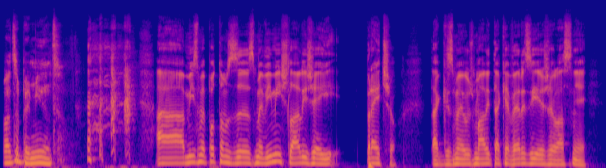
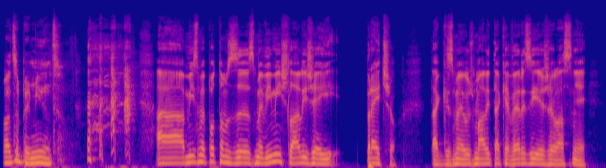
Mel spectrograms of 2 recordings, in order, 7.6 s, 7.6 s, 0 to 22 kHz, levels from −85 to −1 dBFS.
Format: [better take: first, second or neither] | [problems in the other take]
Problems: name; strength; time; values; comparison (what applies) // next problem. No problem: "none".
neither | none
